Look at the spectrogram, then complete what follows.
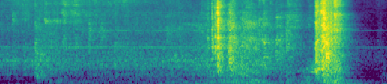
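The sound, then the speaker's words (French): A metro carriage en route to Porte de Versailles on a Tuesday morning hums and rumbles steadily, then sliding doors hiss and thud twice, the second burst louder, over the continuous low drone of the train. “Dans le métro, en route pour la porte de Versailles.”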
